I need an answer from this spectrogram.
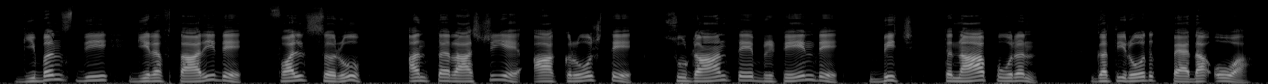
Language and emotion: Dogri, neutral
